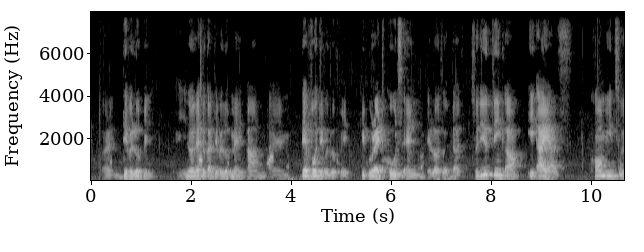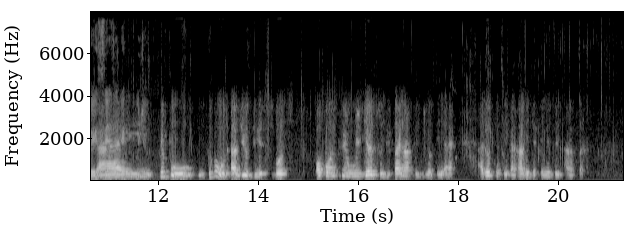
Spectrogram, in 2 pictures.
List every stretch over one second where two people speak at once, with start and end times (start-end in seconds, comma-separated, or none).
10.6-11.8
